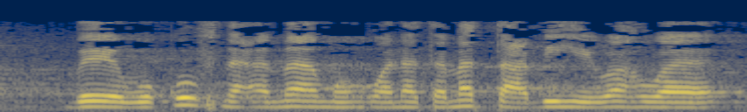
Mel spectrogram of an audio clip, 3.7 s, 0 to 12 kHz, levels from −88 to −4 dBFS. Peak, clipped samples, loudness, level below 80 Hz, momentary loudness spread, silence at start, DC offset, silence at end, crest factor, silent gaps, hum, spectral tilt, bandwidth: -6 dBFS; under 0.1%; -21 LUFS; -54 dBFS; 5 LU; 0 s; under 0.1%; 0 s; 16 dB; none; none; -5.5 dB/octave; 6.4 kHz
